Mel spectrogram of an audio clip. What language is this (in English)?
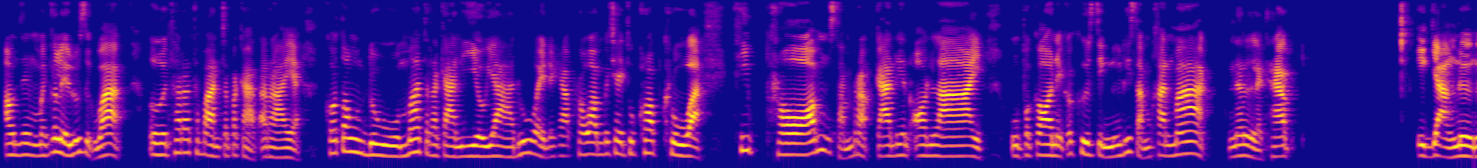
Thai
